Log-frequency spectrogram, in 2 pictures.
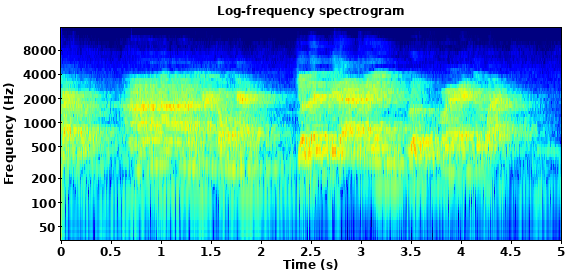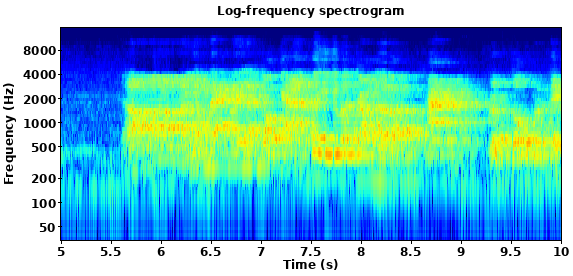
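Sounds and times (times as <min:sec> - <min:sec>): man speaking drawn-out syllable: 0:00.0 - 0:04.8, 0:05.6 - 0:10.0.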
